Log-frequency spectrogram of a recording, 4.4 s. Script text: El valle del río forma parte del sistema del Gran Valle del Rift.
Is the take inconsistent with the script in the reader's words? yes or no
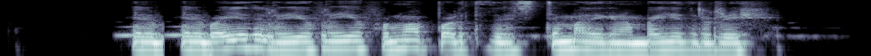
yes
